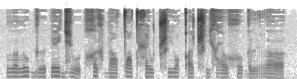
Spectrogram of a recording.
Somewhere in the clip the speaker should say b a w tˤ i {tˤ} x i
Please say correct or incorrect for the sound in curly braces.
correct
